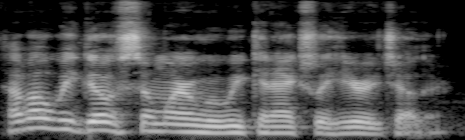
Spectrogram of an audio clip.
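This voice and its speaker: A man plays a soft-spoken man in his late twenties in a drama reading. He is mild-mannered and earnest, a gentle flirt with a smooth line. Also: a little high, animated, rapid-fire, voice pushed up, lightly acted. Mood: flirtatious, earnest.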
